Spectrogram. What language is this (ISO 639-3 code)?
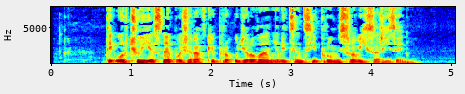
ces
